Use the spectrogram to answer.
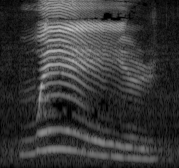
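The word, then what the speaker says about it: where: نعرف ازاي بننطقها الاول الدبليو صوتها صوت حرف و و زي صوت حرف الواو كده والاتش سايلنت ما ننطقها وير اين ار فعل مساعد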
